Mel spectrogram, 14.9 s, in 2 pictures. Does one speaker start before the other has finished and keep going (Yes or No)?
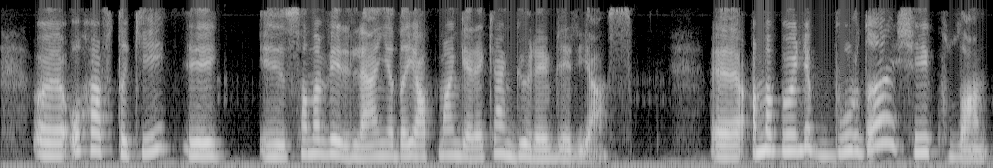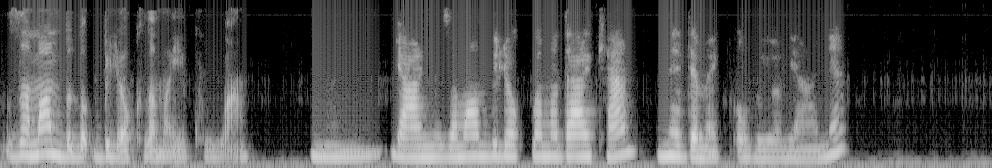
No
